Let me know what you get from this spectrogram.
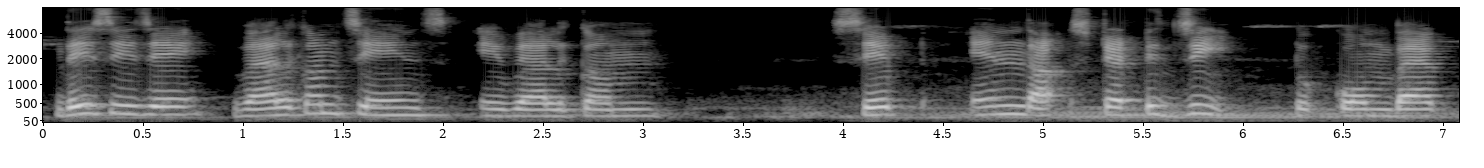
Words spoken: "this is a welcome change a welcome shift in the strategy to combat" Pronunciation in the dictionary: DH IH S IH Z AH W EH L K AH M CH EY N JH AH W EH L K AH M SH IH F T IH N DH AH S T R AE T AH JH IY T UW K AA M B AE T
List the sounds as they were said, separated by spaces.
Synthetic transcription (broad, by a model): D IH S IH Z AH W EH L K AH M CH EY N JH AH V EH L K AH M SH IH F T IH N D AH S T R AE T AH JH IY T UW K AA M B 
